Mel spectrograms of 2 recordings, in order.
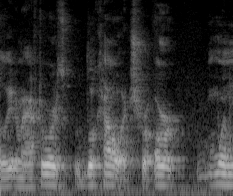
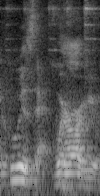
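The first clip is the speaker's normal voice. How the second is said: put-on angry dog voice, louder; 6 dB louder than usual. Retelling how a barking dog reacted to a voice from the TV: imitating an angry dog. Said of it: "he just sounded really angry".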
